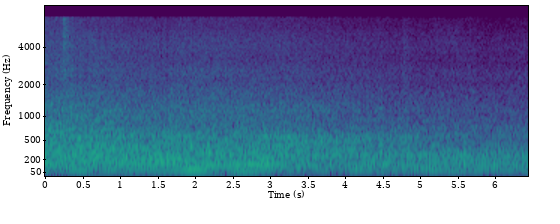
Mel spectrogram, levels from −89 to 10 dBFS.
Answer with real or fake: real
